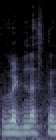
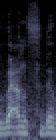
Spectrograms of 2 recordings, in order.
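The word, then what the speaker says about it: Wednesday: बातचीत करते हैं ना, वेडनेसडे मत बोलो, वेंसडे बोलो।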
